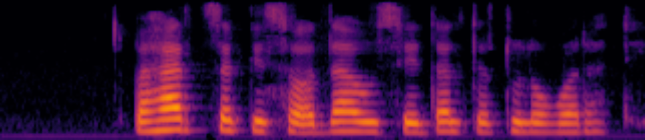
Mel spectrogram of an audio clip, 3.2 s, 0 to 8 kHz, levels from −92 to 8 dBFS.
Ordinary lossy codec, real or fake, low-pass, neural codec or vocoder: AAC, 48 kbps; real; 7.2 kHz; none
